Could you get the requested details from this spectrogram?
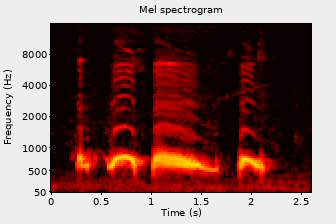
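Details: ['Spotted dove cooing, meant to prompt quiet doves to start calling: a soft short note, then a rounded coo, a long drawn-out mellow coo that sinks slightly in pitch, and a final shorter coo.']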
